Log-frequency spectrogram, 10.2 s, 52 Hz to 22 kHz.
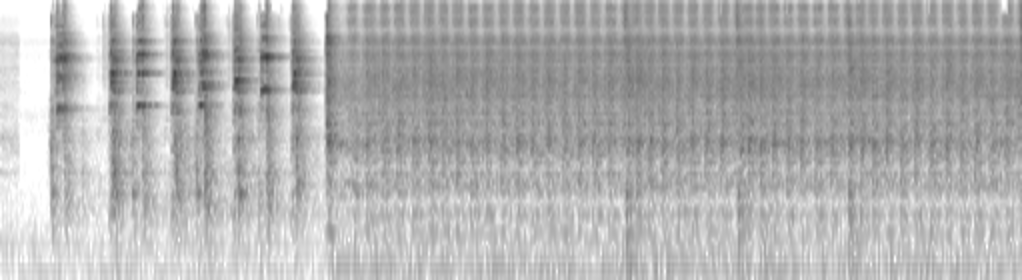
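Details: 1967 Volvo 122 Amazon that sat 35 years, on its old exhaust before a 2-inch sport exhaust is fitted: about seven cranks, then it catches and idles with a loud, raspy, puffing note from a leaking manifold flange.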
